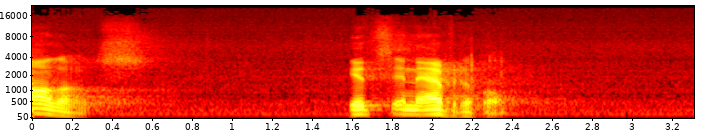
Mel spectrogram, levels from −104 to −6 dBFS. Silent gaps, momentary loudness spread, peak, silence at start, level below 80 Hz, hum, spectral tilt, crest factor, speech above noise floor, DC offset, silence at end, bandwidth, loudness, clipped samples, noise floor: none; 22 LU; -2 dBFS; 0 s; -70 dBFS; none; -4.5 dB/octave; 26 dB; 33 dB; under 0.1%; 0.95 s; over 20 kHz; -24 LUFS; under 0.1%; -58 dBFS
